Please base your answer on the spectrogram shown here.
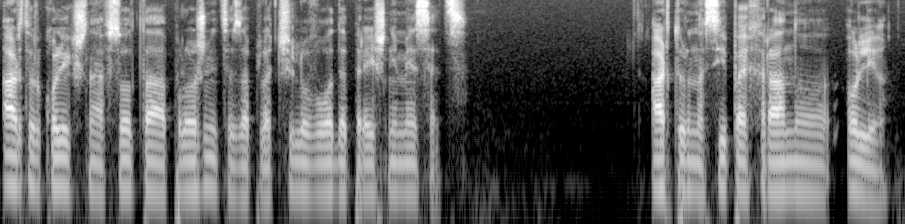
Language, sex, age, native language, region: Slovenian, male, 18-29, Slovenian, Drava region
